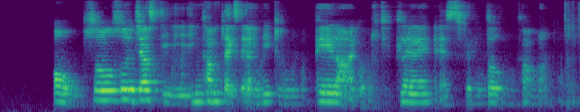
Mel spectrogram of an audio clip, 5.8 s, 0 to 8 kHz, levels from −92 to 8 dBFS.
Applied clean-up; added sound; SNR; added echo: neural mask model DeepFilterNet 3.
